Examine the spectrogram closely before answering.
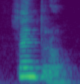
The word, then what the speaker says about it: centro: In Spanish, it's almost the same. Centro. Or centro. So you'll hear me say centro, because that's the Spanish I speak for the last 20 years.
